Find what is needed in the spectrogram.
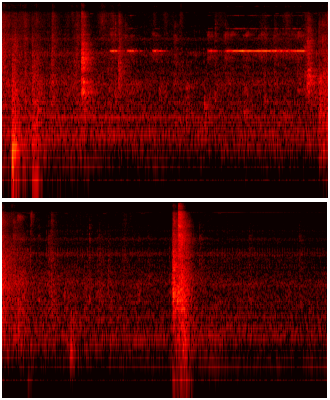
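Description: Near silence: room tone, broken by a few faint knocks, the sharpest about ten seconds in, and a faint high whine for a few seconds in the first half.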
